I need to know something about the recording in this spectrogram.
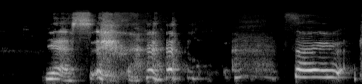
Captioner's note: laughs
